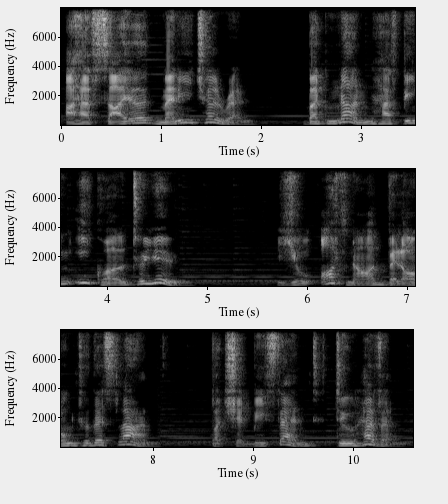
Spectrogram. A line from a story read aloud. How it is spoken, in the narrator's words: Izanagi exclaimed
